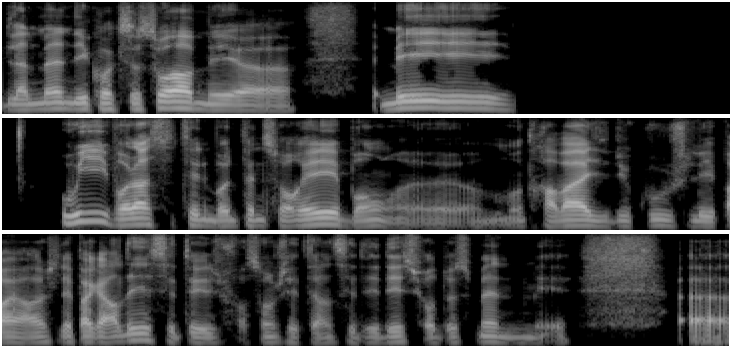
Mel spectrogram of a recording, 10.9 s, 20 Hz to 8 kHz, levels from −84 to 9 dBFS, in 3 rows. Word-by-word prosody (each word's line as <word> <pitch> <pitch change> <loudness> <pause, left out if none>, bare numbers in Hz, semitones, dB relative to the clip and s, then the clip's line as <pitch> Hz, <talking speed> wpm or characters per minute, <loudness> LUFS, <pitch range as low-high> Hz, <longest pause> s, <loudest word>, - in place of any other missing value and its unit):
de 105 - -7
lendemain 110 +4 +2
ni 115 0 0
quoi 110 -1 -2
que - - 0
ce 110 - +1
soit, 130 +1 +6
mais, 100 -2 -3
heu, 85 -3 -2 0.5
mais 125 -3 +3 1.4
oui 175 +4 +4
voilà, 120 +2 +7
c'était 120 -2 -5
une 105 - -5
bonne 100 0 -4
fin 105 - -5
de 105 - -5
soirée, 120 +3 +3
bon, 100 0 -7
heu, - - -13
mon - - -15
travail 100 -3 +4
du 100 - -11
coup 105 +1 -11
je 100 -1 -6
l'ai 95 -1 -6
pas 95 0 0
je 100 - -9
l'ai - - -3
pas - - +2
gardé, 130 +2 +1
c'était 95 - -2
de 90 - -6
toute 85 - -10
façon 95 - -8
j'étais 90 -1 -8
en 85 - -8
CDD 95 +2 -3
sur 90 - -3
2 - - -10
semaines 95 0 -5
mais, 90 - -16 0.6
heu, - - 0
105 Hz, 235 wpm, -26 LUFS, 95-120 Hz, 1.4 s, voilà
